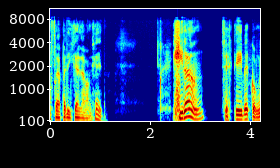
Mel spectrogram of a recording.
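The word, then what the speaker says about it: Hiram: a la pobre h y no se le pronuncia Pobrecita debe estar triste la H se llama Irán pero en inglés es hiran era hijo de una mujer viuda de la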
